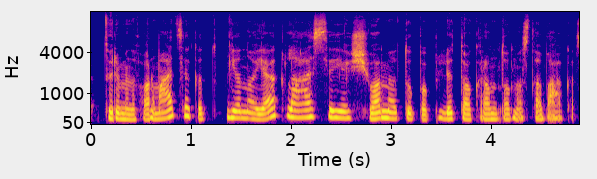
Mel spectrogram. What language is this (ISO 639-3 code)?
lit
